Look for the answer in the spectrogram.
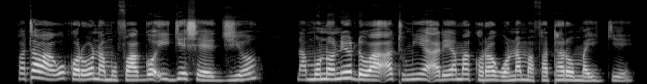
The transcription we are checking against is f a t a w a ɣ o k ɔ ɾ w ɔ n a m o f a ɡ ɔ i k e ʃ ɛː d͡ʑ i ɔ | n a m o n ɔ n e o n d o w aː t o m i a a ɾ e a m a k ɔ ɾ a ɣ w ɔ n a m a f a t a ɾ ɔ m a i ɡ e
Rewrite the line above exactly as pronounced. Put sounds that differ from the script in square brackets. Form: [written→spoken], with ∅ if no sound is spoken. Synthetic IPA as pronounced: f a t a w a ɣ o k ɔ ɾ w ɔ n a m o f a ɡ ɔ i [k→ɡ] e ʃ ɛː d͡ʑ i ɔ | n a m o n ɔ n e o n d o w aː t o m i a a ɾ e a m a k ɔ ɾ a ɣ w ɔ n a m a f a t a ɾ ɔ m a i ɡ e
